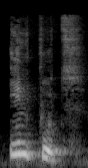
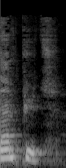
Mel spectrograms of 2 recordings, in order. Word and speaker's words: input: production ça je l'appelle je le prononce input où les inputs c'est pas les impute donc ça c'est autre chose donc il coûte c'est comme ça qu'il faut le prononcer correctement et ça c'est intrants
